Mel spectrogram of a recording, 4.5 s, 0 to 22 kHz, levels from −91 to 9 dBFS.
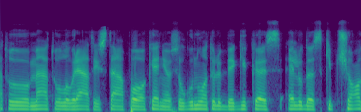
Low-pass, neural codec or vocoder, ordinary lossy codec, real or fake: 7.2 kHz; none; Opus, 24 kbps; real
